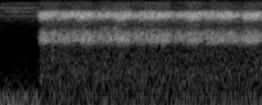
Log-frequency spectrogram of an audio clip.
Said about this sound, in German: Grillen und Frösche.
